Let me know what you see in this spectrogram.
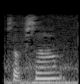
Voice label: "thirteen", Cantonese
